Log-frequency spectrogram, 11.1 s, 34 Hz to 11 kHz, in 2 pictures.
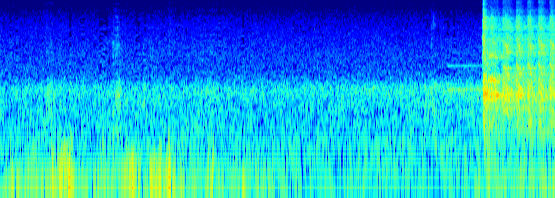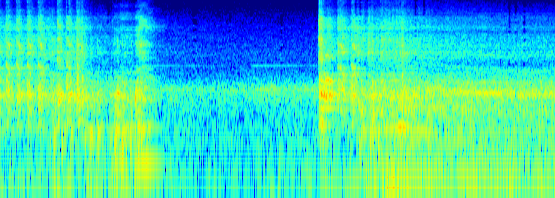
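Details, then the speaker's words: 1999 Toyota Solara that had sat for years, running on old gas after a replacement ignition switch was fitted. It cranks, catches quickly and settles into a steady, even idle with no misses and no smoke. Normal idle. "there you have it runs on the top equal with guys that old stinky gas fired right up super happy with that ain't smoking or nothing"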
